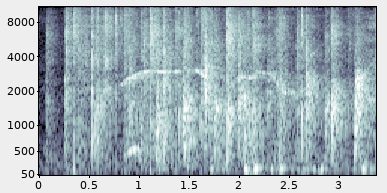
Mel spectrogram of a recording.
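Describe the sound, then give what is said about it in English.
Audience applause welcomes the next performer at Club Emmaus: loose, uneven clapping with sharp individual claps standing out, holding at a fairly loud level throughout. “Please welcome your next performer to Club Emmaus.”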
